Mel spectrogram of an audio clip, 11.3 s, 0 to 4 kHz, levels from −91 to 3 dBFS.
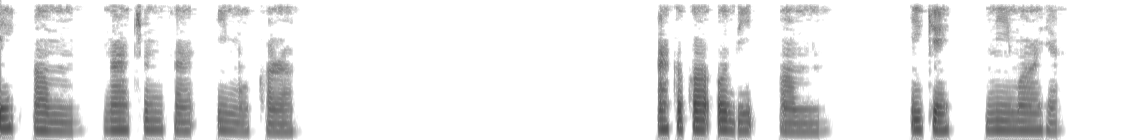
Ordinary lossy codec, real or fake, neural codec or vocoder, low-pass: none; real; none; 3.6 kHz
